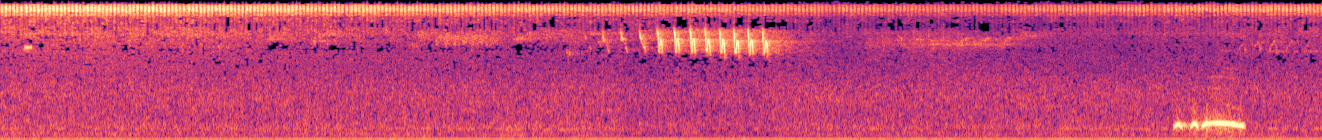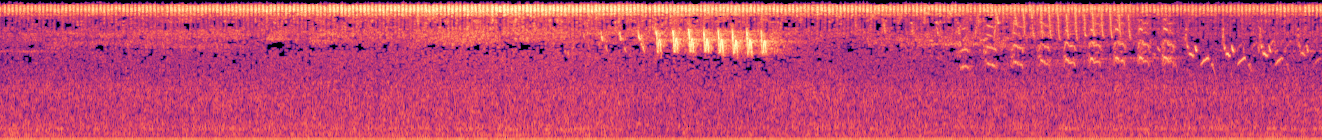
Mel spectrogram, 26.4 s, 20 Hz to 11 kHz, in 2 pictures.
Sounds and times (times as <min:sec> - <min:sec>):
Cricket: 0:00.0 - 0:26.4.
